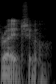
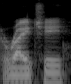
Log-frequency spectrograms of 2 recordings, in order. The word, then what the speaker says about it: Raichu: oh and I think raichu's name was like raichi yeah like it was just kind of like putting the e sound at the end of it whatever but yeah so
